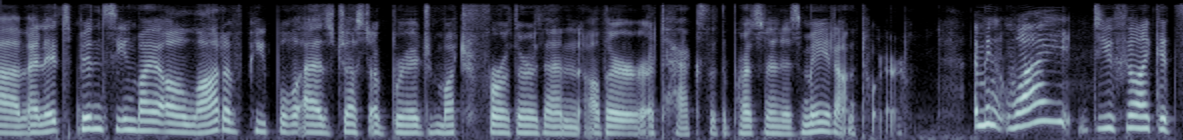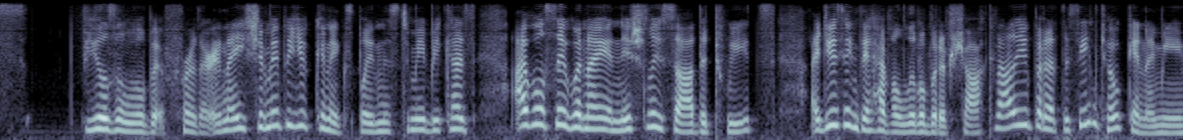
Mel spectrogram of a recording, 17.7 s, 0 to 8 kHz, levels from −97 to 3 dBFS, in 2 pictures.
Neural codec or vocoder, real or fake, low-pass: codec, 44.1 kHz, 7.8 kbps, DAC; fake; 7.2 kHz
